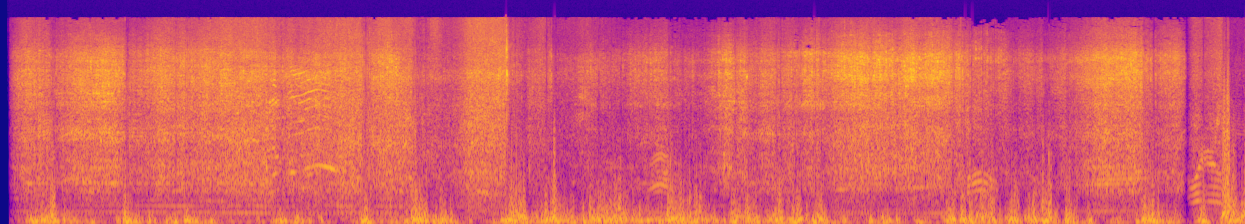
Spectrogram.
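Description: Ride noise inside a moving vehicle: steady engine and road rumble with gusty wind buffeting the microphone, and brief indistinct voices now and then. The sound starts abruptly at the beginning.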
